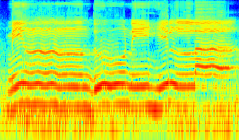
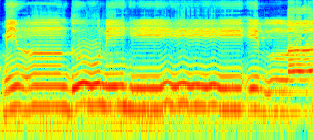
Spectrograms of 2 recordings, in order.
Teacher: misal hamzahnya adalah hamzah wasal, maka membacanya min dunihillah, tapi berhubung hamzah qata', min dunihi illa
